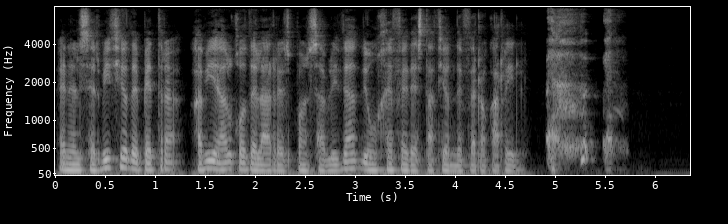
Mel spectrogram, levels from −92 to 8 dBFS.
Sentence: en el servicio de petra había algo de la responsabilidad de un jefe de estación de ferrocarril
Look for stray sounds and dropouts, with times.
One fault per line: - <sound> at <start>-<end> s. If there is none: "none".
- cough at 4.9-5.8 s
